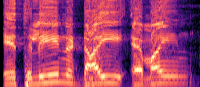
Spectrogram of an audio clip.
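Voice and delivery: slow, drawn-out term for note-taking; slow classroom dictation. Shown as a demonstration. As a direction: dictate it slowly, stretching each part. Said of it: "नाम लिखिए".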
